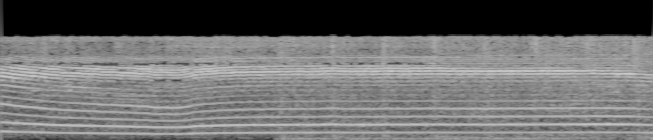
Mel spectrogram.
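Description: A power drill runs continuously with a loud, high-pitched motor whine that dips briefly in pitch before steadying again. No one speaks.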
